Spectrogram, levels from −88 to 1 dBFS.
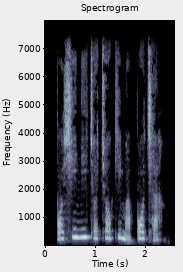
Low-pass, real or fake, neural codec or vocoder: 7.2 kHz; real; none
